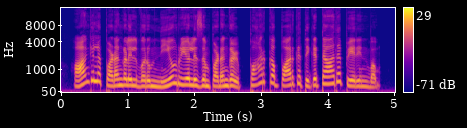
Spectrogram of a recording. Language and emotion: Tamil, happy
